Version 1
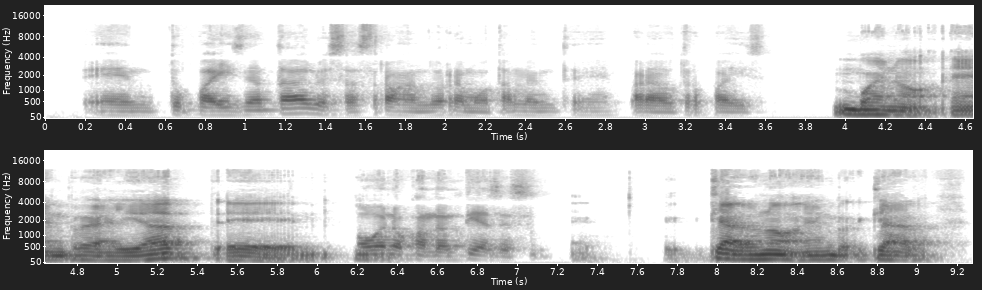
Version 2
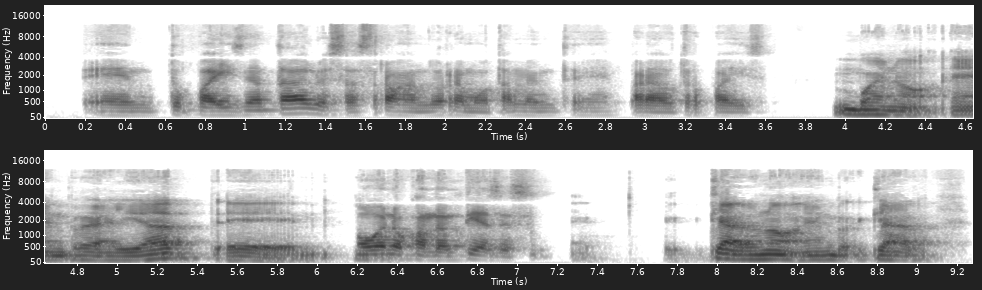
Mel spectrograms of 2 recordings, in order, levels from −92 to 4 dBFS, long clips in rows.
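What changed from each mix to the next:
first voice +6.0 dB; master: add FFT filter 150 Hz 0 dB, 1.7 kHz +10 dB, 9.3 kHz +2 dB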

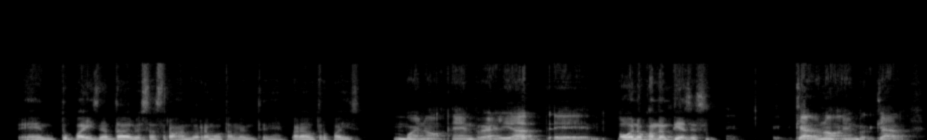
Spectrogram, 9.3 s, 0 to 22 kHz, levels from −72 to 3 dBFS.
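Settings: first voice: remove high-pass 670 Hz 12 dB/octave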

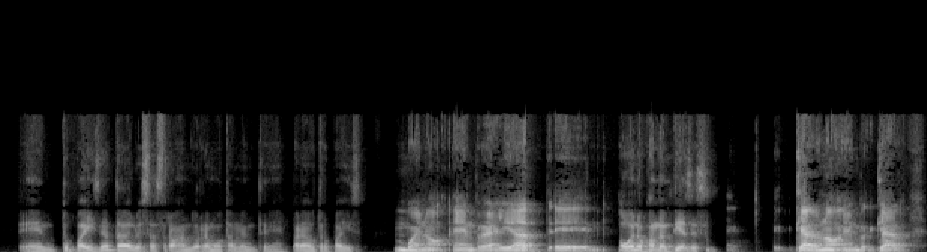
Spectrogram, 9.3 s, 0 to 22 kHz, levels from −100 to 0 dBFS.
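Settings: first voice -7.0 dB

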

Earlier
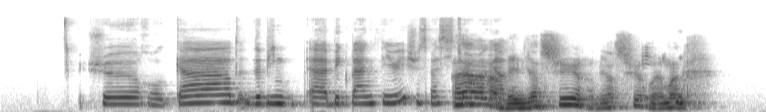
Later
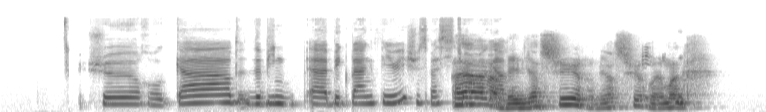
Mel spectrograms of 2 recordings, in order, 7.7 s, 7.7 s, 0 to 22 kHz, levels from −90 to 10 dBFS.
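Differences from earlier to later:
first voice: send off; master: add bass shelf 410 Hz -11.5 dB

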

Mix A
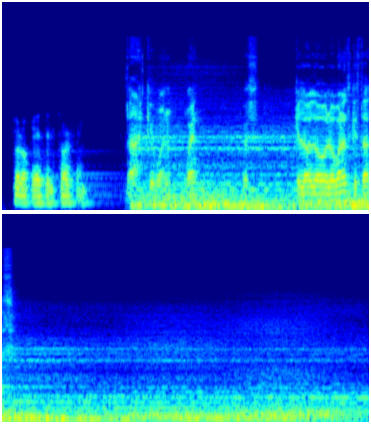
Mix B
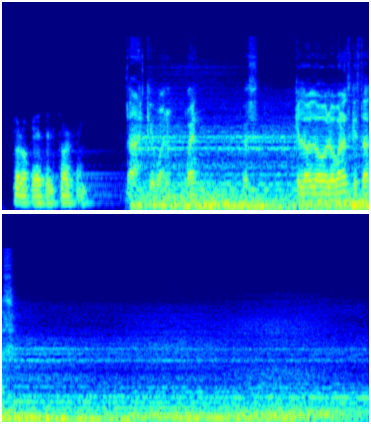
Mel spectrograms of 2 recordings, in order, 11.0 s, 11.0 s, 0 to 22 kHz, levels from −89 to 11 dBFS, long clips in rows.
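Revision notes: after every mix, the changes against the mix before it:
second voice: send off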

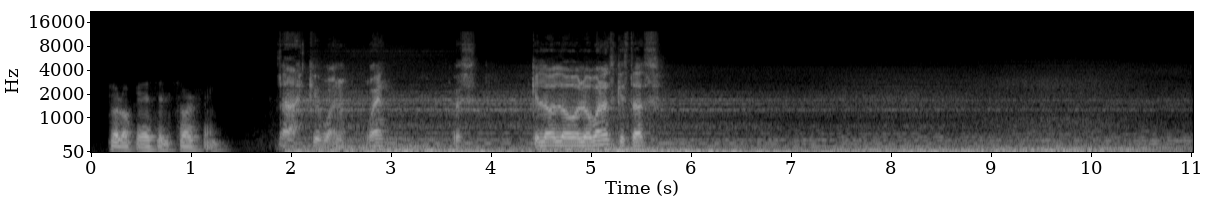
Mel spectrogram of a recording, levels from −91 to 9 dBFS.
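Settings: reverb: off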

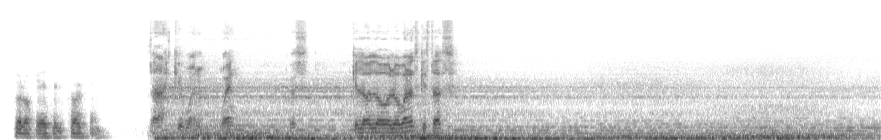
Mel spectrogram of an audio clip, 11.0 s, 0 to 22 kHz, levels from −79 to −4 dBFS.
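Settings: second voice: add treble shelf 3.1 kHz +12 dB; background +6.0 dB

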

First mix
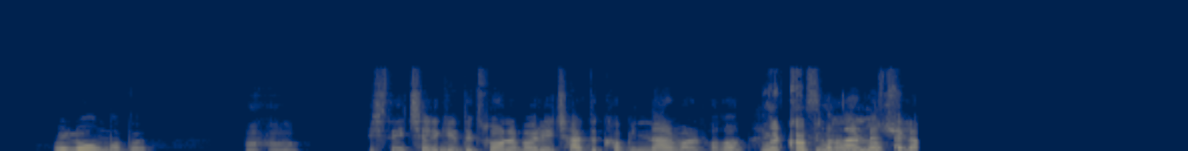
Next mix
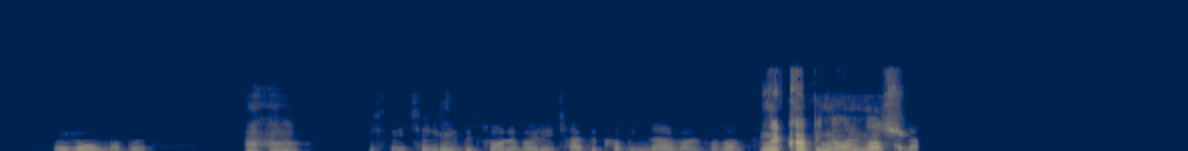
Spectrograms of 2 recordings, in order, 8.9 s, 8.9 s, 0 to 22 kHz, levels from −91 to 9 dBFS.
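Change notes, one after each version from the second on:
first voice: add boxcar filter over 20 samples; second voice +10.5 dB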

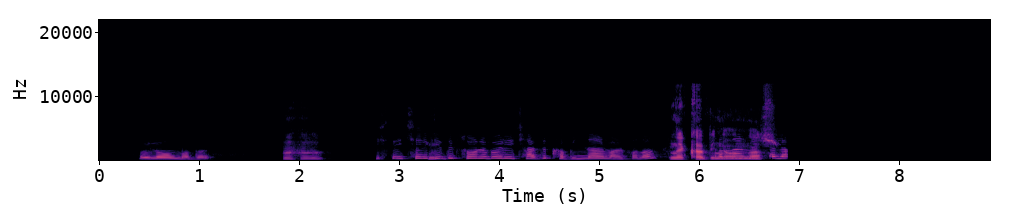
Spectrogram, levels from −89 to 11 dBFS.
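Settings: second voice -9.0 dB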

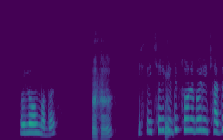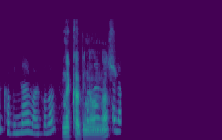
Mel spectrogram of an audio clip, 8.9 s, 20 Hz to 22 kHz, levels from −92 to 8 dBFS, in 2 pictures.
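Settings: first voice -3.0 dB

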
